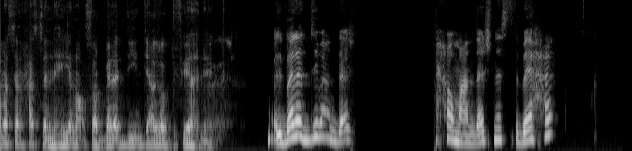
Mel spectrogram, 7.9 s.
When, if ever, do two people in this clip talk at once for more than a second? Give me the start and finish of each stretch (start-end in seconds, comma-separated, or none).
none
